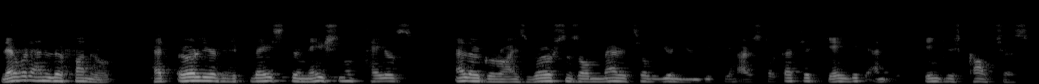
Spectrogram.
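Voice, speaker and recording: A man's voice: medium pitch, darkish tone. Man reading academic text, dull lo-fi audio. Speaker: lecturer.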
